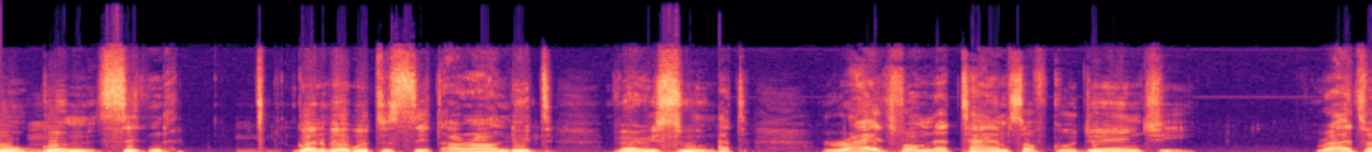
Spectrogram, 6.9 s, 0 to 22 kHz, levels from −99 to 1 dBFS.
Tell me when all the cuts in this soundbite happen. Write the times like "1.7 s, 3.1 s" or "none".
3.7 s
